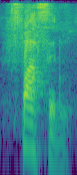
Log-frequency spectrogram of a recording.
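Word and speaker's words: fasten: যে সিটবেল্ট বাদে আমরা ফাস্ট নট ফাস্ট ফাসেন ফাঁকে ফাসেন সিট বেল্ট খাসল খাসল ক্যাসল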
